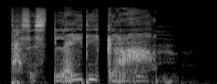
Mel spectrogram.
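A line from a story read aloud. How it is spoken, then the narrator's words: Whispering. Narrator (German): flüsterte Dirk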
